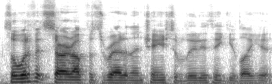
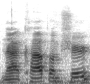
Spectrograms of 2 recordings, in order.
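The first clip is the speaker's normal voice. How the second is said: normal talking voice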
